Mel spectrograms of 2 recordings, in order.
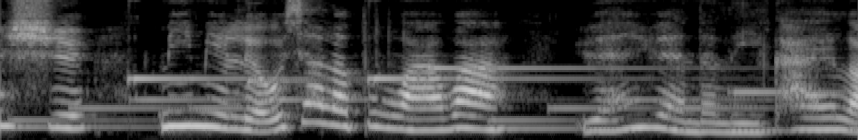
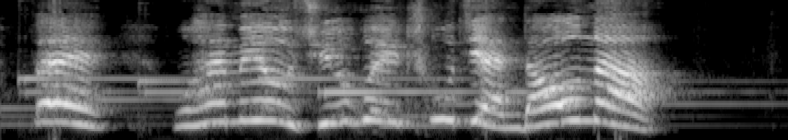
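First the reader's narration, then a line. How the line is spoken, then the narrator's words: Loud shouting while chasing. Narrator (Chinese): 大猩猩立刻追着车子大声地喊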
